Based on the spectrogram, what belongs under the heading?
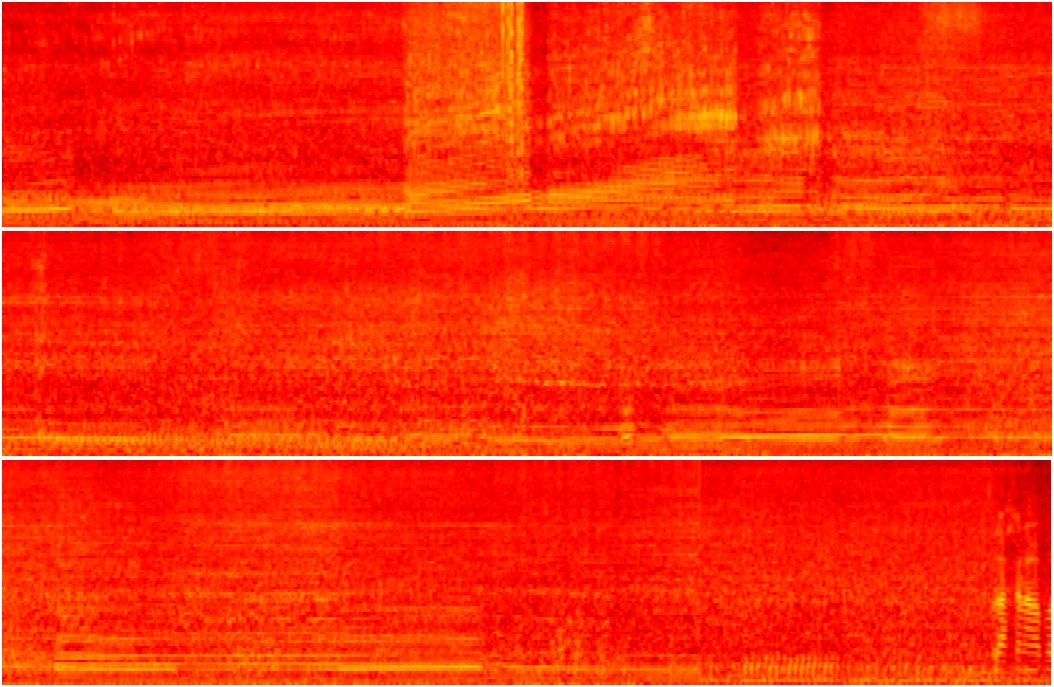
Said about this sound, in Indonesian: Kita roasting motornya anjir.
